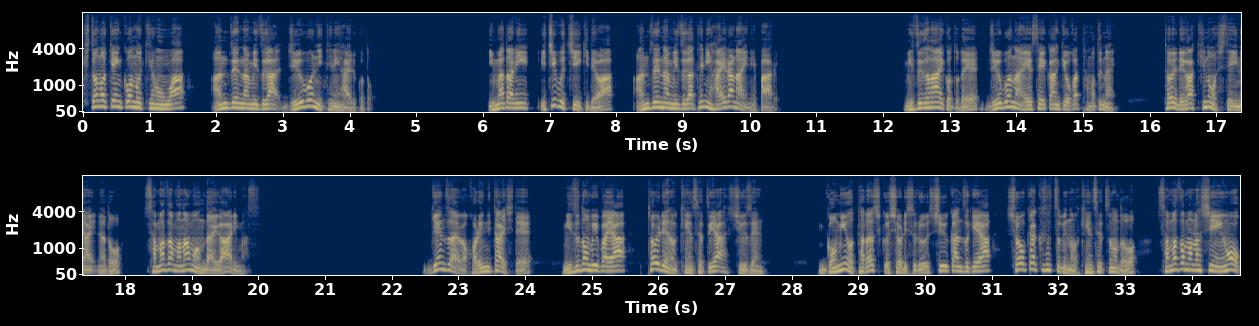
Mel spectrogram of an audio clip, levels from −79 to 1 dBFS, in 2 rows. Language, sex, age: Japanese, male, 30-49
